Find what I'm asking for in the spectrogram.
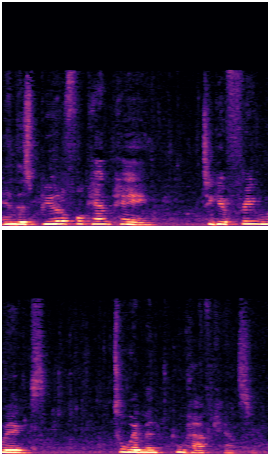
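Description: A woman speaks at a very slow pace, with audible room echo and light background noise. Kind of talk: casual vlog chat. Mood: warm, heartfelt. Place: home room. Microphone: phone near.

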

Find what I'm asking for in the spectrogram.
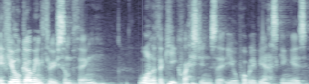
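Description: The intonation of this man's speech is lively. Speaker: preacher. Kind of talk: sermon. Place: church. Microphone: handheld.

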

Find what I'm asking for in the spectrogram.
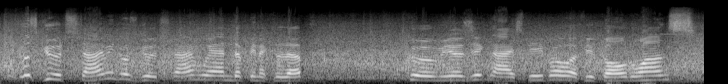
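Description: A man's voice comes through dry with no echo, against noticeable background noise. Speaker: vlogger. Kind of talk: casual vlog chat. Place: street. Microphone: phone near.

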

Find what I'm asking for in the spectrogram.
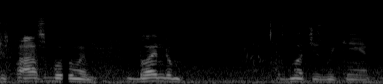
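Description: A man talks at a moderate pace with light background noise. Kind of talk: casual outdoor commentary. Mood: joking, relaxed. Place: waterside. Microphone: camera far.

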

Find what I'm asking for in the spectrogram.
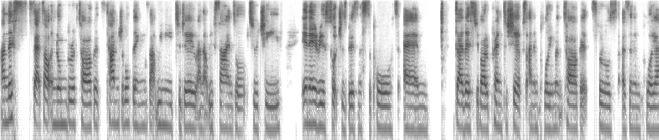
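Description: A woman with a very deep, low pitch speaks at a moderate pace in monotone, flat intonation, the sound dry with no echo over a quiet background. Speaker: local government director. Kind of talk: presentation. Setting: video call. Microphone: video call.

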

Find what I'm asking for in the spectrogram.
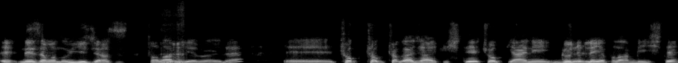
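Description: A man with a fairly high pitch speaks at a fairly slow pace with lively intonation. The sound is dry with no echo, over a quiet background. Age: young. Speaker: young actor. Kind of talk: casual interview. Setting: Instagram live video call. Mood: relaxed, smiling. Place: home room. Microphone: video call.

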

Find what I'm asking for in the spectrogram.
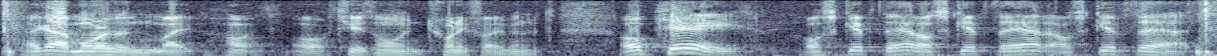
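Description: Lively intonation from a man with an American accent, at a fairly quick pace, with noticeable background noise. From Michigan. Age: 70s. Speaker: public commenter at school board meeting. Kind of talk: public comment speech. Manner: animated.

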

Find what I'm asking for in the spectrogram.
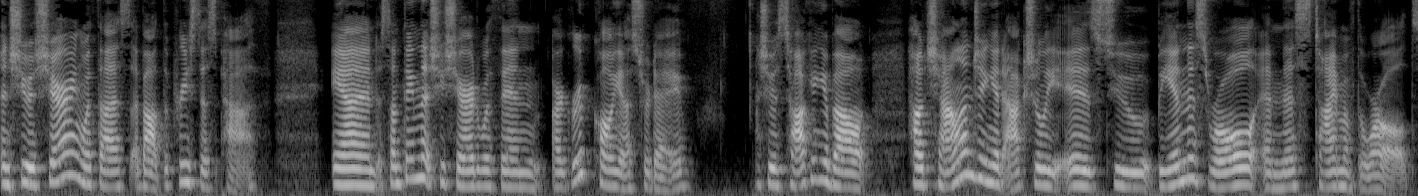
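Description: Over a quiet background, a woman with a bright, sharp tone speaks at a moderate pace. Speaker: spiritual teacher vlogger. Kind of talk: casual vlog chat. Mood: calm, earnest, sometimes laughing. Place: home room. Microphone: phone near.

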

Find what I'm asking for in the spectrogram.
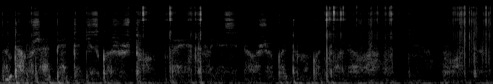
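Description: A woman is whispering. She goes at a very fast pace. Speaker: ASMR creator. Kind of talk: casual talk to camera. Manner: whispered. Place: home room. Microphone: phone near.

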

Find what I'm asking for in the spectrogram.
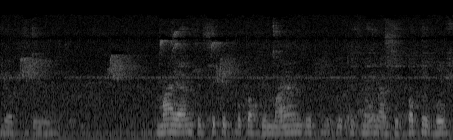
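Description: A man talks at a fairly slow pace, leaving long, frequent pauses. Loud background noise runs underneath. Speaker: tour guide. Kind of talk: guided tour explanation. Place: tunnel cave. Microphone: camera far.

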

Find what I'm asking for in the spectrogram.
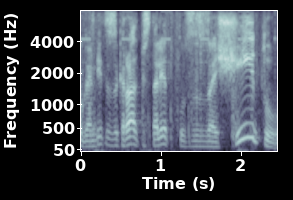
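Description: Fairly slow speech from a man, marked by very wide pitch swings. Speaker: esports commentator. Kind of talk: live esports commentary.

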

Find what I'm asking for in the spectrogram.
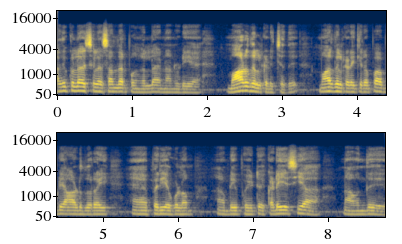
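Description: Noticeable background noise behind a man of medium pitch with fairly even intonation. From Madurai, Tamil Nadu. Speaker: mushroom researcher and trainer. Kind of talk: interview monologue.

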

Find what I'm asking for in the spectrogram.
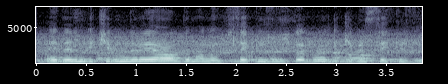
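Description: Noticeable background noise sits behind a woman's fairly high-pitched voice. She speaks at a fairly slow pace with monotone, flat intonation. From Turkey. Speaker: home cooking vlogger. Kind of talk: casual cooking vlog talk. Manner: soft-spoken. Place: home room. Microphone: phone near.

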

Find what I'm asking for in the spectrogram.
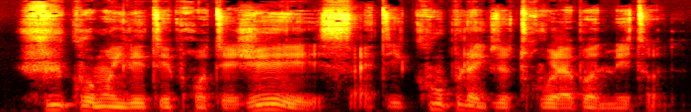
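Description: Lively intonation and a moderate pace from a man. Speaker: creepypasta narrator. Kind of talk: horror story narration, first-person parody as a killer. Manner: darkly gleeful, conspiratorial, relishing gruesome details.

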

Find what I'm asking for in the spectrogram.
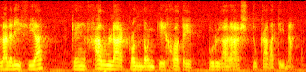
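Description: The man talks at a very slow pace with ordinary pitch variation. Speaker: poet reciting his own poem. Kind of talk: poetry reading. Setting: old radio archive recording. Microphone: old recording.

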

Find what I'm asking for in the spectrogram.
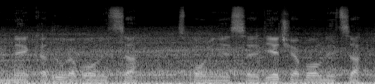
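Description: Loud background noise surrounds a man speaking at a fairly slow pace, though the sound itself is dry with no echo. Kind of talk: casual moto-vlog commentary. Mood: relaxed, informative. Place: motorbike. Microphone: helmet.

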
